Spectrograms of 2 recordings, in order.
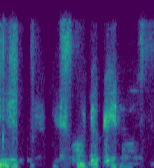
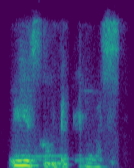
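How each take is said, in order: First: Put-on a child's terrified whisper, barely breathed; imitating a frightened little girl, whispered. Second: Said in the usual way. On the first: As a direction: whisper it like you're scared he'll hear. Frightened child repeating husband's threat.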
